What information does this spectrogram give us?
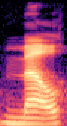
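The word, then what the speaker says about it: Melke: a highlight was the milk show it's spelled m-e-l-k-e but the reason it's called milk is it's actually like the word milk but she like growing up pronounced it milk so I just thought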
